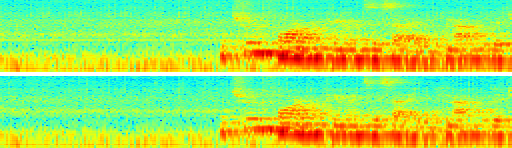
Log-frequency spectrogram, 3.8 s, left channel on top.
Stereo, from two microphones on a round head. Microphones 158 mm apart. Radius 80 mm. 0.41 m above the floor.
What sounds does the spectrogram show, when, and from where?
1.6 s a man speaking: 30° right (ahead or behind), 2 m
